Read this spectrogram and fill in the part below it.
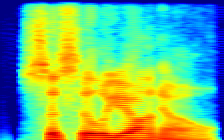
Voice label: "siciliano", American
